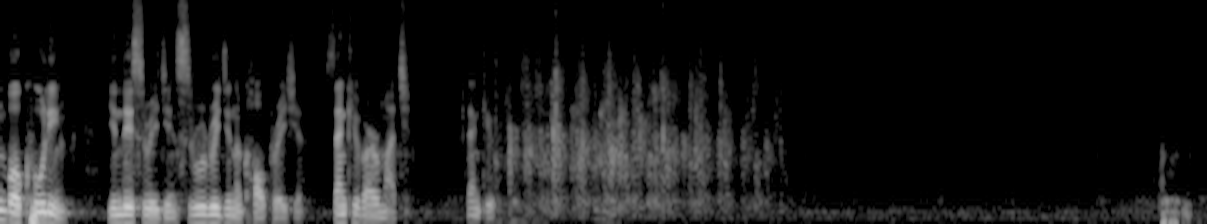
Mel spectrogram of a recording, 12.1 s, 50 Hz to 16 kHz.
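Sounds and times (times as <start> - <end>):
audience applause: 4.8 - 8.0.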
